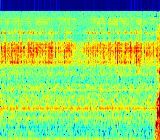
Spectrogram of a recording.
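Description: Steady low electrical hum with faint hiss: recording background noise between spoken phrases, with a voice starting again at the very end.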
